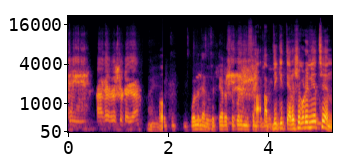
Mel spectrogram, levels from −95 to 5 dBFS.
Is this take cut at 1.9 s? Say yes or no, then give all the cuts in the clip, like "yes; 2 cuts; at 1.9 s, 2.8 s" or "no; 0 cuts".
yes; 1 cut; at 1.9 s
